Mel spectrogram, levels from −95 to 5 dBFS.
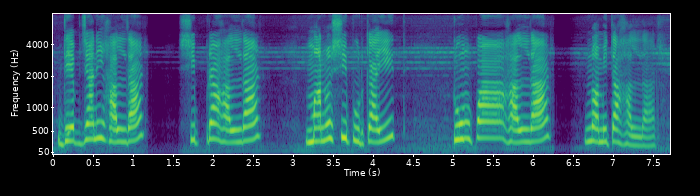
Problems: background sounds at intervals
